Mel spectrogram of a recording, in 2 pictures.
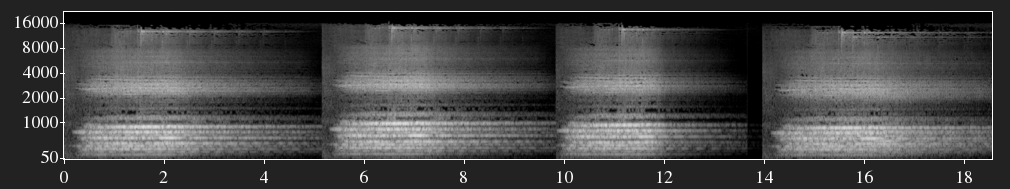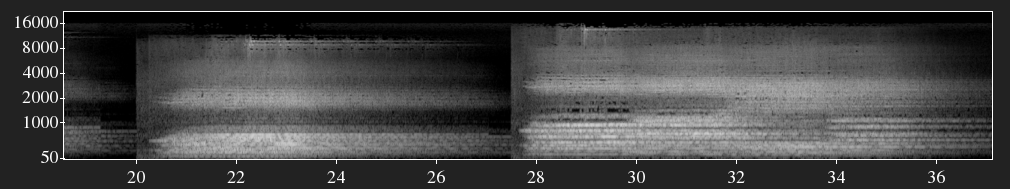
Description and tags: Recorded and edited my friend's wonderful choir.
•Credit as Patrick Corrà
•Buy me a coffee
angelic, cathedral, chant, church, epic, monk, sacred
